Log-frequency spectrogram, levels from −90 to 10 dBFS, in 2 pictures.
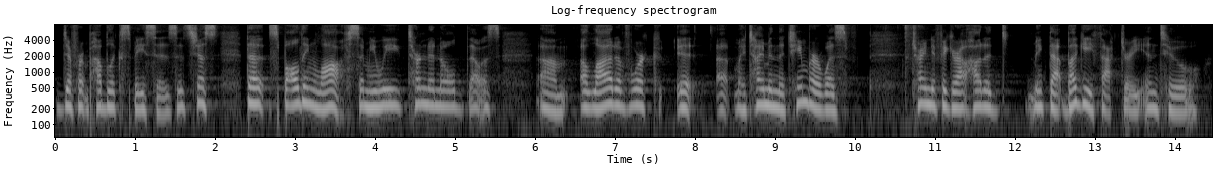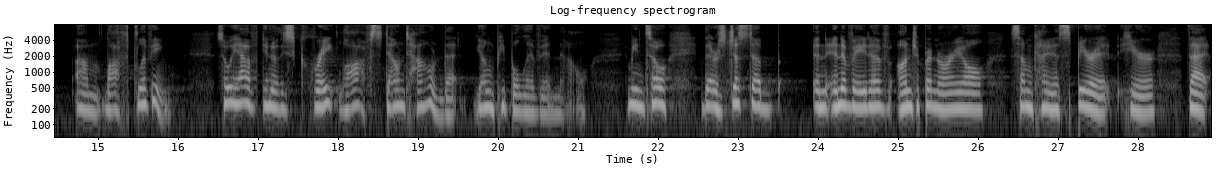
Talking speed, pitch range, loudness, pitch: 155 wpm, 195-235 Hz, -34 LUFS, 215 Hz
